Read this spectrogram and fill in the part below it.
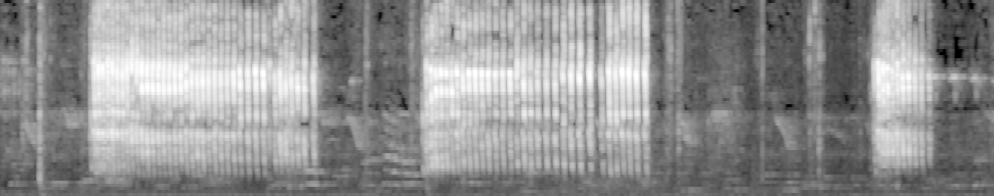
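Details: Murai Air song played as a lure for the species: two long, harsh, rapidly pulsed high-pitched bursts, each over a second long, then a shorter final burst.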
